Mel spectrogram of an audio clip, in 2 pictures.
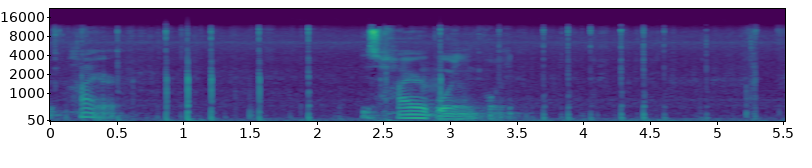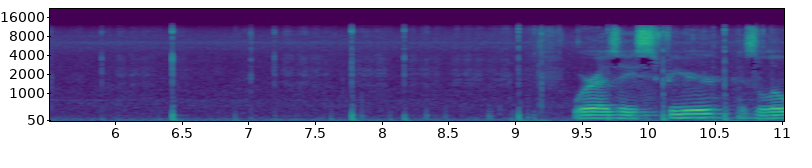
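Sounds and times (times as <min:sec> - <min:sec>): stylus tapping on drawing tablet: 0:00.4 - 0:09.2, 0:10.1 - 0:10.9.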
